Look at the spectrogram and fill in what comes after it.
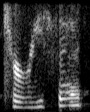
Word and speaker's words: Teresa: My first name is Teresa, T-E-R-E-S-A.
